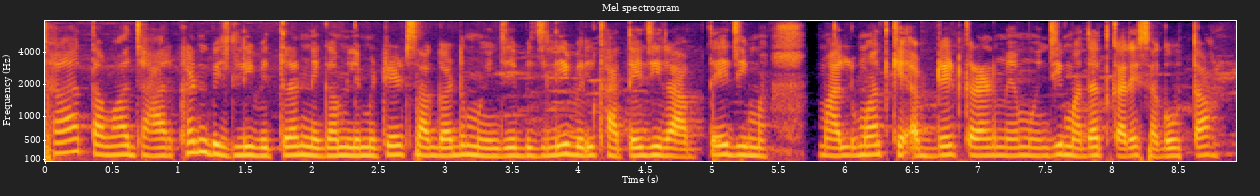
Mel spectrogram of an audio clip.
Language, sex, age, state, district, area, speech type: Sindhi, female, 18-30, Rajasthan, Ajmer, urban, read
